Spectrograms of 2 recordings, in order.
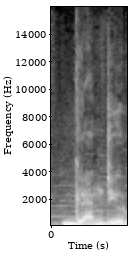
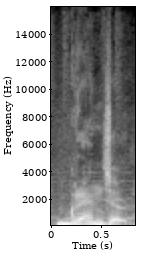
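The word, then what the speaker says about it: grandeur: So goat is the right pronunciation of goat. Next, জাকজমকের ইংরেজি তোমরা অনেক সময় গ্র্যান্ডিউর বলে থাকো।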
